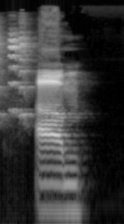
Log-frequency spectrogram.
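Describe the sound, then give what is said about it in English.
A dog squeaks a squeaky toy twice: a thin, high squeal followed by a louder, longer honking squeak that fades out, with no talking. “He says, squeak, squeak, throw the ball.”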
